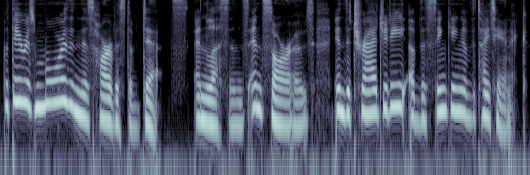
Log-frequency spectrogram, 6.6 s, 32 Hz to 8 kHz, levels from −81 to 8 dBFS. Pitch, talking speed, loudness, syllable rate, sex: 215 Hz, 200 wpm, -16 LUFS, 5.0 syllables/s, female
